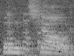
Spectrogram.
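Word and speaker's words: 虹桥: 큐 발음이 아니야. 그래서 홍치아오 차오.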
